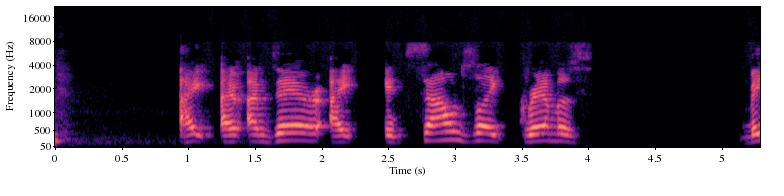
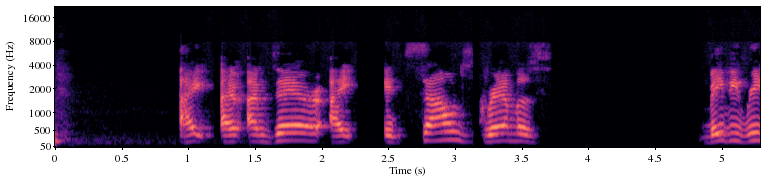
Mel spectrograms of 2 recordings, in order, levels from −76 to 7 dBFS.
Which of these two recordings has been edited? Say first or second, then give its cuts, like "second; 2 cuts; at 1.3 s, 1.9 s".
second; 1 cut; at 3.1 s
